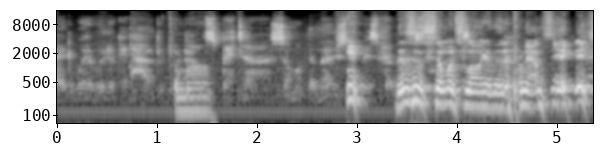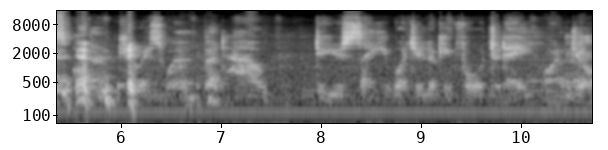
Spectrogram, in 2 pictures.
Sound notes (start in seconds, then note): 4.4 laughing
